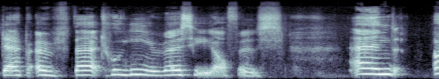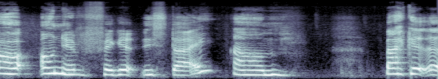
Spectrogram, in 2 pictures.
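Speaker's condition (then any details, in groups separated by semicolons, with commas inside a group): Ataxic cerebral palsy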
